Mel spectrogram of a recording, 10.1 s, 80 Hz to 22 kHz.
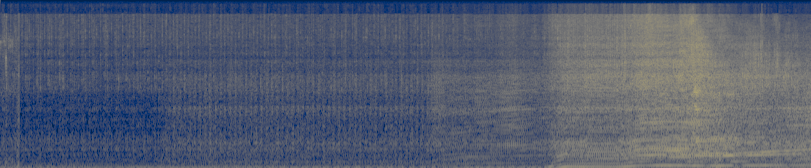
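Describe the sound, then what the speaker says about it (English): Engine noise at a drag strip idles and rumbles quietly at first, then a 2008 S&W dragster out of Rockwall, Texas launches hard with a sudden loud rising roar near the end. "He's got Nick Canova in the Dragster, dial 495, first Dragster up"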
